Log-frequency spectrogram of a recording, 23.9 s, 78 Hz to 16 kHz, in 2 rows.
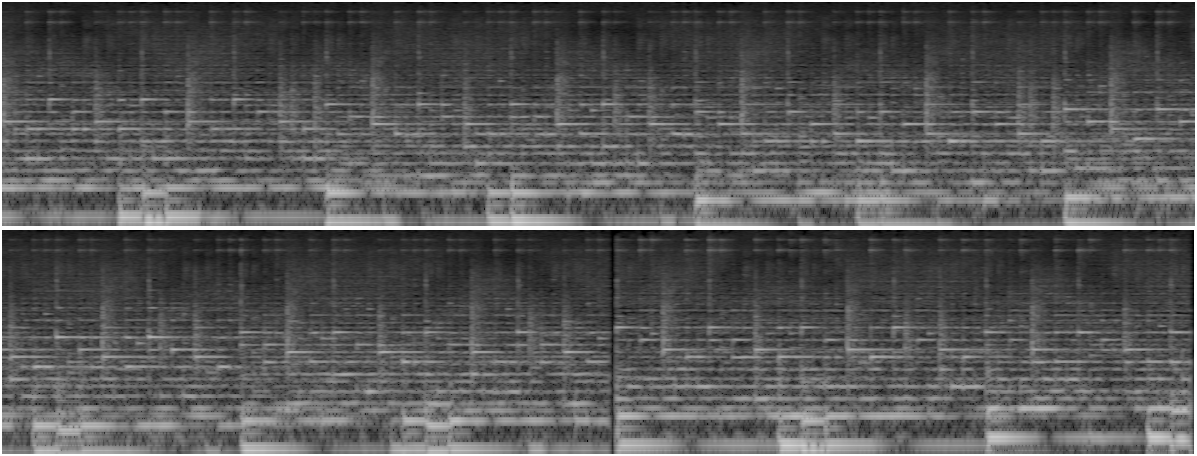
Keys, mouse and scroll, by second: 0.0-0.5 scroll down 1, 2.8 click, 3.8 shift+z, 4.1 ctrl+middle click, 4.4 Tab, 4.5-5.7 middle drag, 5.9 Tab, 6.1 middle click, 7.3 g, 8.0 click, 8.3 shift+middle click, 8.4 shift+z, 9.2 Tab, 9.7 ctrl+middle click, 10.1 Tab, 10.6 Tab, 11.1 click, 11.7 shift+z, 11.9 middle click, 13.0 ctrl+3, 13.3 Tab, 14.0 ctrl+r, 14.2 click, 15.6 ctrl+e, 16.0 click, 16.8 ctrl+z, 17.0 middle click, 17.5 ctrl+z, 18.9 click, 19.9 ctrl+z, 21.5 click.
